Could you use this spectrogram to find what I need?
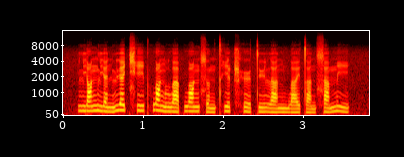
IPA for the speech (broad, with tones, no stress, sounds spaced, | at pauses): l j ɑ˧˥ ŋ l j ɛ˨˩ n l ɥ ɛ˥ t͡ɕʰ i˧˥ pʰ w ɑ˥˩ ŋ l w ä˨˩ p w ɑ˥ ŋ s ʊ˨˩ ŋ t̪ʰ i˥ ʈ͡ʂʰ ɻ̩˥˩ t̪ y˧˥ l a˧˥ n m w a˧˥ ɪ̯ t̪ a˨˩ n s ä˥ m i˥˩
